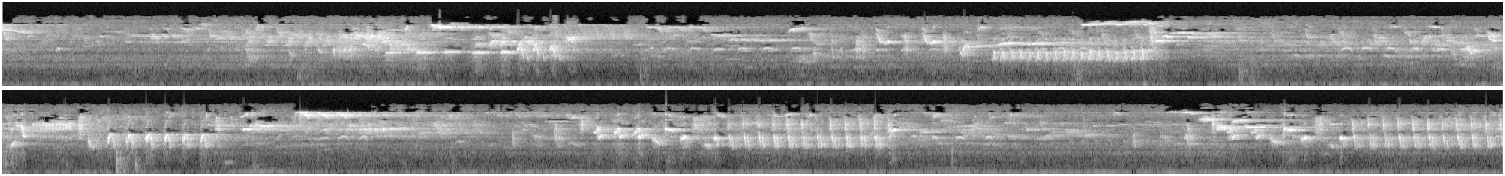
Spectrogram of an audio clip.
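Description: Songbirds singing, several overlapping songs with fast trilled phrases that recur every few seconds.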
